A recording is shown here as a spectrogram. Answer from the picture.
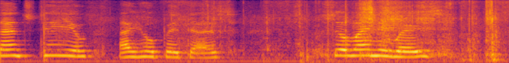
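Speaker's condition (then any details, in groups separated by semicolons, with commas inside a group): Anoxic brain injury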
